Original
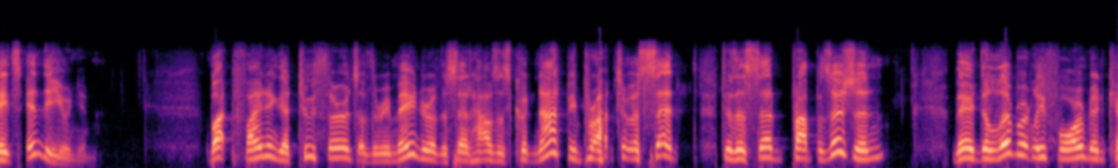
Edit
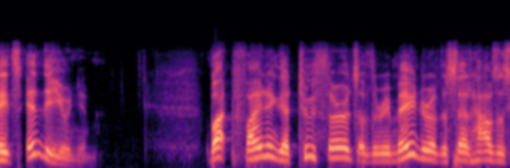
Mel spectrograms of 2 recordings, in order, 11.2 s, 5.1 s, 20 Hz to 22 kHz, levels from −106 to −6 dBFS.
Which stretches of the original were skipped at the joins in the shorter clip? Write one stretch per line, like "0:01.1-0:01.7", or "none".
none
